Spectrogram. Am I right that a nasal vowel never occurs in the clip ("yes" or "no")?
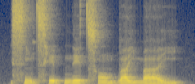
no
